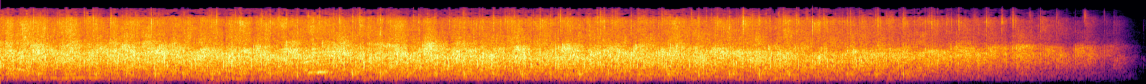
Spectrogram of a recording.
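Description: Audience applauding steadily, fading out over the last few seconds and cutting off near the end.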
